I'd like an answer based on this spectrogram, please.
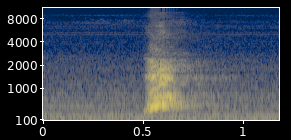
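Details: Great Pyrenees on guard duty giving one short, loud, deep bark lasting about a quarter second, over a steady low background hum.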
